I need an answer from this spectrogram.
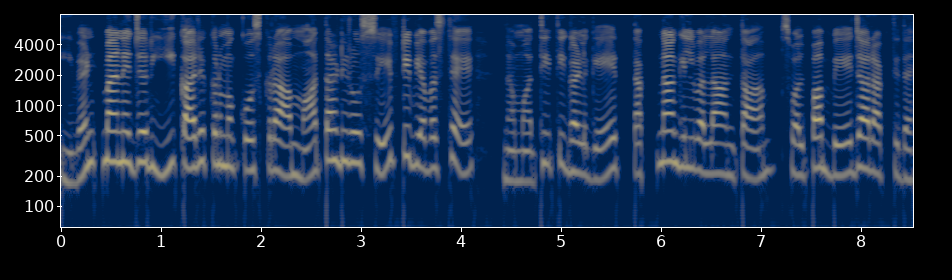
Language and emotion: Kannada, sad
